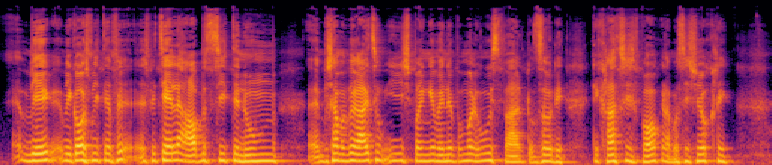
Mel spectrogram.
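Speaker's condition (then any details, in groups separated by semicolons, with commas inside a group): Cerebral palsy; wheelchair user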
